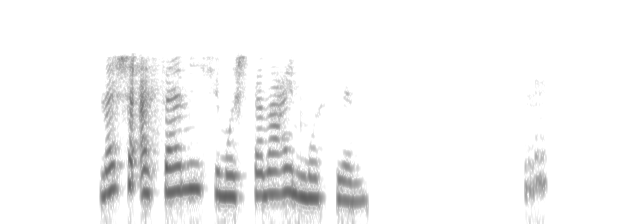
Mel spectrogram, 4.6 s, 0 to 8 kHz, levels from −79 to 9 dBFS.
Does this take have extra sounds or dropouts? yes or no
yes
